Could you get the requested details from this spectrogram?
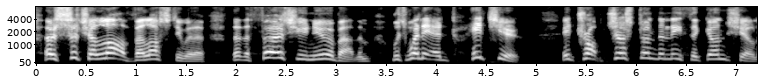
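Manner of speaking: a hint of a Northern veteran recalling being hit; old Derbyshire gunner. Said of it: "this is what Ted Holmes says".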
